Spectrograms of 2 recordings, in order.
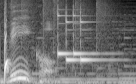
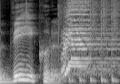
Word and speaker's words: vehicle: The correct way to say it is vehicle. Vehicle. Don't stretch it into vehicle. Keep it simple and light.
